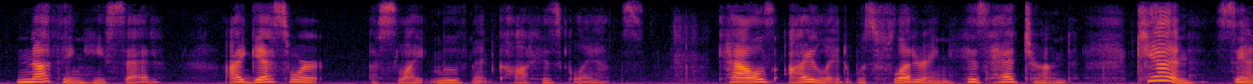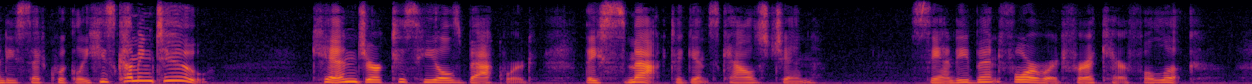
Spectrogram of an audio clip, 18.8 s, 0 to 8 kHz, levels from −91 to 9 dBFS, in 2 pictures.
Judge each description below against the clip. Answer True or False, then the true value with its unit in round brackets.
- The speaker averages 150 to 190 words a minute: False (135 wpm)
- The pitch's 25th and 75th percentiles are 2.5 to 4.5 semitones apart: False (5.2 semitones)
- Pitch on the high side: True (200 Hz)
